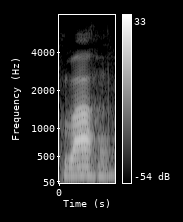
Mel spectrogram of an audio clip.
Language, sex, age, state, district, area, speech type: Hindi, male, 30-45, Uttar Pradesh, Azamgarh, rural, read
